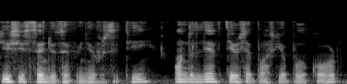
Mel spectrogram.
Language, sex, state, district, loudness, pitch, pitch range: English, male, Nagaland, Dimapur, -21 LUFS, 105 Hz, 95-115 Hz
